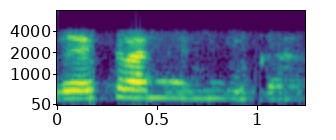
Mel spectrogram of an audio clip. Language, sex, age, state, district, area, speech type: Hindi, female, 30-45, Bihar, Vaishali, rural, conversation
